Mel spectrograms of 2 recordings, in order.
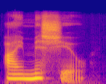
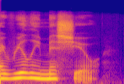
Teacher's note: In fast speech, the S and the Y blend.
